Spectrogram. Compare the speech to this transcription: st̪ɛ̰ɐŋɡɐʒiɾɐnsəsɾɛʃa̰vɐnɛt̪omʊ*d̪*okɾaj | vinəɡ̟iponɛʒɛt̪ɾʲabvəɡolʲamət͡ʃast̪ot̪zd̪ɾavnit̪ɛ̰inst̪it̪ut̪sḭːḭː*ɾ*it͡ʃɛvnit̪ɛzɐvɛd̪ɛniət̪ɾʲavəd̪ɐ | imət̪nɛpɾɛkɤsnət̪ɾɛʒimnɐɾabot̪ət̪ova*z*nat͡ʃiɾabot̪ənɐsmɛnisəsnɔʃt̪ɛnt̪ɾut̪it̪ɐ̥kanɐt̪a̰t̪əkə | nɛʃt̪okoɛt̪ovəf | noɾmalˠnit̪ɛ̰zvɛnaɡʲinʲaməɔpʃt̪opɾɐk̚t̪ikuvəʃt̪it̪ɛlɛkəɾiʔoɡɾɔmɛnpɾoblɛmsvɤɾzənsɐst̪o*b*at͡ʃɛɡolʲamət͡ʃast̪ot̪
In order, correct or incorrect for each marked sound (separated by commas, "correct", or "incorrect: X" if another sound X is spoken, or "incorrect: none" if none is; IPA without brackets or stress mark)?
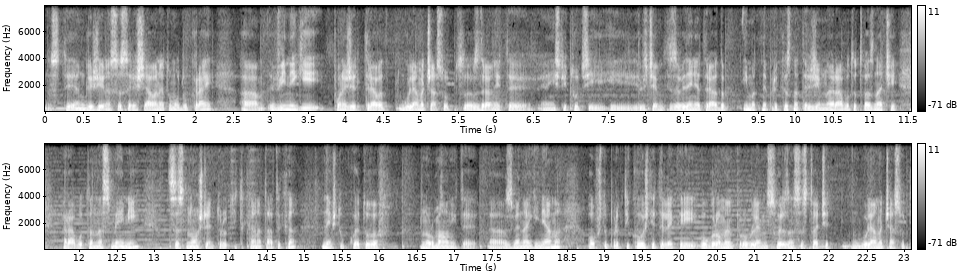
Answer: correct, incorrect: l, correct, incorrect: v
